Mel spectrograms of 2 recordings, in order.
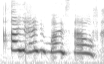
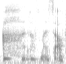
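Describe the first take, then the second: First: Much higher, slow, put-on comic voice; mock self-loathing. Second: A soft breathy whisper, almost to herself; whispered self-love. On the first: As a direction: stretch it out in a silly whiny voice. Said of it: "And then sometimes I'm like". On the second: Retold or imitated. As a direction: whisper it as a private little boast. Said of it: "sometimes I'm like".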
